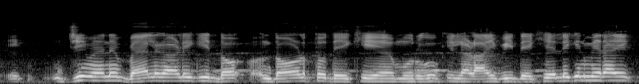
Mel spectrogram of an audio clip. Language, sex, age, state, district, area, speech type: Hindi, male, 18-30, Madhya Pradesh, Jabalpur, urban, spontaneous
